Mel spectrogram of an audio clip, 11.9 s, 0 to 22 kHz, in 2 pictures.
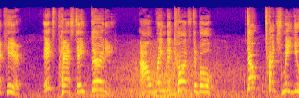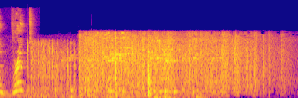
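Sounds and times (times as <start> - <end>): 
speech: 0.0 - 4.3, 4.9 - 7.6
loud glass shattering with tinkling shards: 6.6 - 11.6.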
